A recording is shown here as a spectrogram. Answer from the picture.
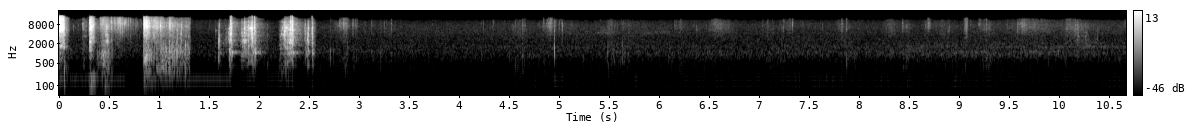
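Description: A sudden loud crack, then about two and a half seconds of rough scuffling and crunching, after which only a faint steady hum remains.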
